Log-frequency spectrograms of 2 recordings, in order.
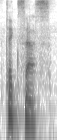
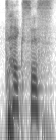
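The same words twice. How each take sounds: First: Texas softly as tek-SAS; even, softer Texas with full A; French pronunciation. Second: Texas pitched up, as TEK-sus; strong TEX, crushed A in Texas; English pronunciation. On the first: Teacher repeats the contrast, French pronunciation of Texas. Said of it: "in French we say Texas". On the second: Teacher repeats the contrast, English pronunciation of Texas. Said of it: "in English you say Texas". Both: Shown as a demonstration.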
